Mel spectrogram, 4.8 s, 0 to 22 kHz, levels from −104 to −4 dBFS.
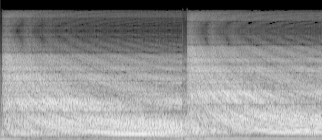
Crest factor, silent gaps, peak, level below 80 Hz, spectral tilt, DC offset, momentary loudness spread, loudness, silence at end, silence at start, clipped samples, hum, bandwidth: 12 dB; none; 0 dBFS; -36 dBFS; -5.5 dB/octave; under 0.1%; 1 LU; -13 LUFS; 0 s; 0 s; under 0.1%; none; 16 kHz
